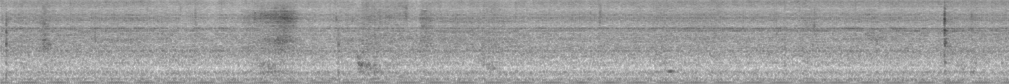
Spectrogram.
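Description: Kitchen range hood extractor fan running with a steady low hum. Under it come a few faint scrapes of a ladle stirring sambal in a wok.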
